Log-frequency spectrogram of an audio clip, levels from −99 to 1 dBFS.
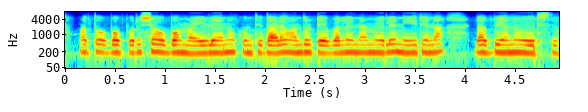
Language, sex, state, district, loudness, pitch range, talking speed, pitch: Kannada, female, Karnataka, Koppal, -18 LUFS, 190-200 Hz, 145 wpm, 195 Hz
